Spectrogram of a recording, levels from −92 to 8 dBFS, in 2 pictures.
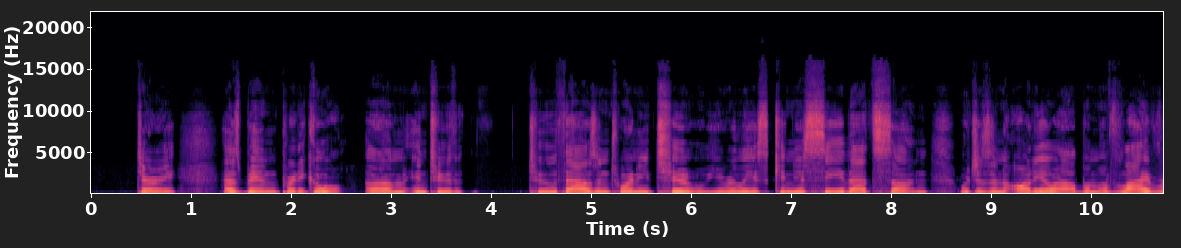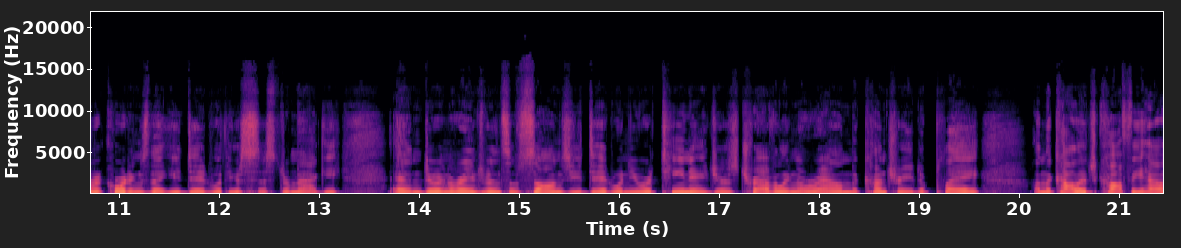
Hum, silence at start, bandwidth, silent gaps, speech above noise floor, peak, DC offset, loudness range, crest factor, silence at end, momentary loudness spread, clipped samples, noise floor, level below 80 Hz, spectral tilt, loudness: none; 0.45 s; 14 kHz; none; 44 dB; -8 dBFS; under 0.1%; 4 LU; 18 dB; 0 s; 9 LU; under 0.1%; -70 dBFS; -50 dBFS; -6.5 dB/octave; -27 LUFS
